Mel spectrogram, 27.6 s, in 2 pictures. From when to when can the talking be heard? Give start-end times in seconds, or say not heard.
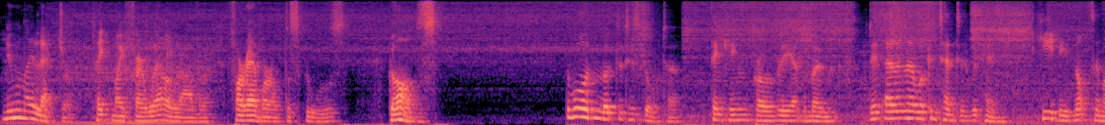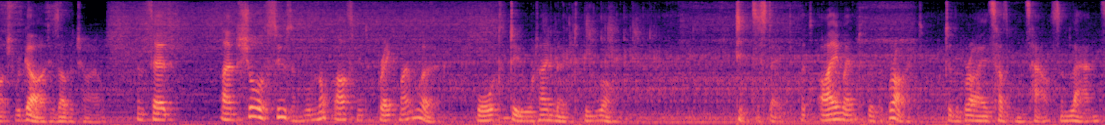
0.0-5.5, 7.0-15.9, 16.6-21.6, 23.0-27.5.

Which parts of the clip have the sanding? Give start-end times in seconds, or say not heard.
not heard.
